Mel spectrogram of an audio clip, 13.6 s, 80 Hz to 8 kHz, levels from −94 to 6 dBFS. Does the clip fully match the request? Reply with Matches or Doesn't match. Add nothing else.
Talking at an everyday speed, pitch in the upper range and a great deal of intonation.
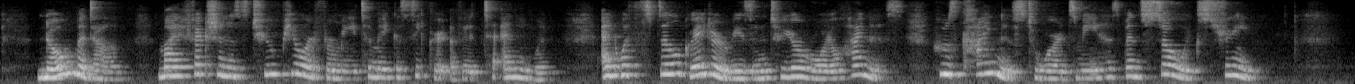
Matches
